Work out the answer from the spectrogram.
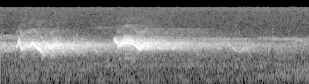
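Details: Two hoarse, slurred phrases from a western tanager in western North America, about half a second apart. The second is followed by a fading, softer trailing note.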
